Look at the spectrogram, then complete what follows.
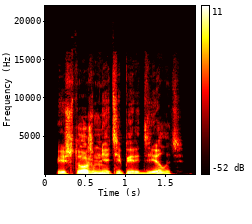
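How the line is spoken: Lost, bewildered question. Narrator (Russian): потерянным голосом спросил

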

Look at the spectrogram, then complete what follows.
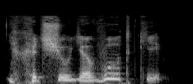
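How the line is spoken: Sobbing young woman. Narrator (Russian): всхлипнула девушка

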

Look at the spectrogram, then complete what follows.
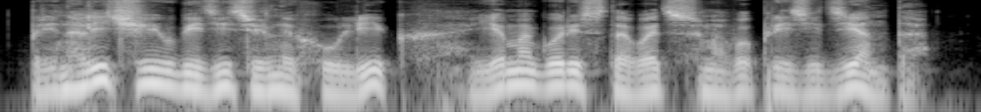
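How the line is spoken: Quiet. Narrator (Russian): тихо произнес

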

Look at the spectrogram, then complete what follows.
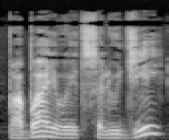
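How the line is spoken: Whisper. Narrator (Russian): прошептал Кайл

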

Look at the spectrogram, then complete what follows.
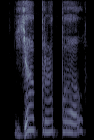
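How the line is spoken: Whisper. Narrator (Russian): прошептал Петя

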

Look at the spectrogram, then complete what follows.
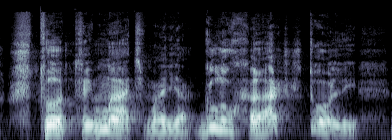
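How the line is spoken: Shouting countess. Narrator (Russian): закричала графиня

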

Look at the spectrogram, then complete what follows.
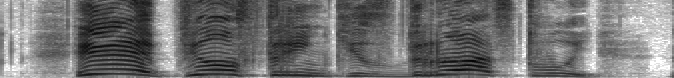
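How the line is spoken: Shouted greeting. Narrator (Russian): закричал Незнайка

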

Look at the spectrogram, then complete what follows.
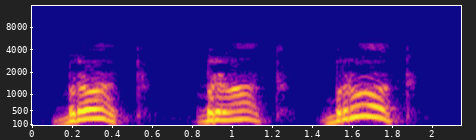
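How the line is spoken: Hoarse repeated shouting. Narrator (Russian): начал хрипло выкрикивать

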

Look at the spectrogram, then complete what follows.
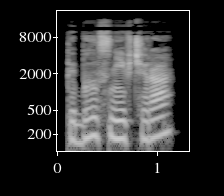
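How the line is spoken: Barely audible question. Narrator (Russian): спрашивает Пьеро чуть слышно

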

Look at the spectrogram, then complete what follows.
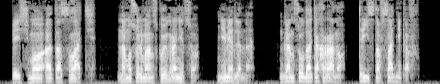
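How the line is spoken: Curt, clipped. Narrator (Russian): Чингисхан сказал резко и отрывисто

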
